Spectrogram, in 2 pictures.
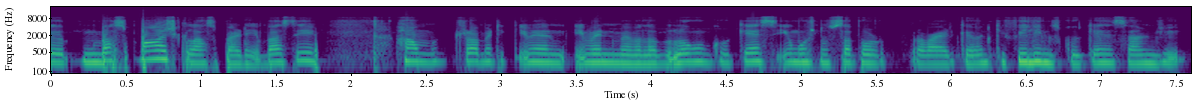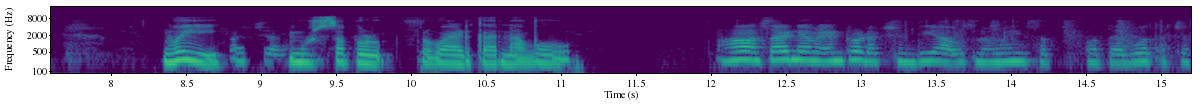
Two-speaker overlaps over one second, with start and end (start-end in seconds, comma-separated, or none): none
